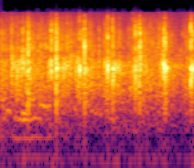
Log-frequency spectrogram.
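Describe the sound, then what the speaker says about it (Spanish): Audience at a lecture on the history of taxes clapping in a short round of applause, scattered sharp claps close by with a voice speaking over them. "quisiera pedir un fuerte aplauso por mi hijito, Saúl Fernando."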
